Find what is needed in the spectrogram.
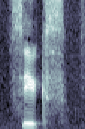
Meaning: third-person singular simple present indicative of seek
- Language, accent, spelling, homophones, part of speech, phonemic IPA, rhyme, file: English, US, seeks, Sikhs, verb, /siːks/, -iːks, En-us-seeks.ogg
